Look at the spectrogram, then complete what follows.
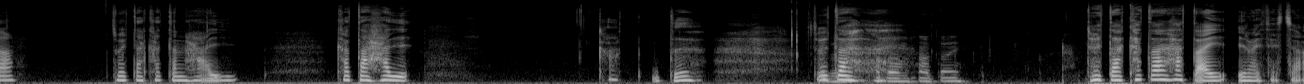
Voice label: "cadarnhadau", Welsh

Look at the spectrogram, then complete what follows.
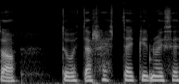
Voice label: "rhedeg", Welsh

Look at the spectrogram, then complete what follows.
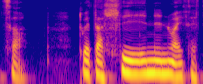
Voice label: "llun", Welsh

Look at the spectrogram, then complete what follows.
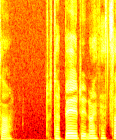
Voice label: "byr", Welsh

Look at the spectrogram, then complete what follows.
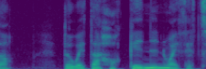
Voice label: "hogyn", Welsh

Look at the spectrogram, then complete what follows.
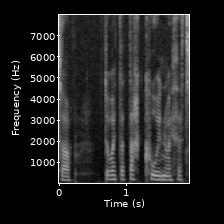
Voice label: "dacw", Welsh

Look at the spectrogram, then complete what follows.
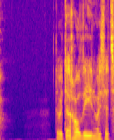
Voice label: "rhoddi", Welsh

